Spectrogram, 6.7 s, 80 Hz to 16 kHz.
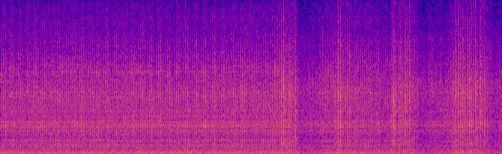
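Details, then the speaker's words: John Deere 310A backhoe diesel, first start after fuel system and fuel pump repair, idling to bleed air and charge the battery: a deep, steady, low rumble with a couple of brief dips. The engine is running healthy. "all right let it run for a little bit and uh charge up the battery bleed any the air out and we should be good"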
